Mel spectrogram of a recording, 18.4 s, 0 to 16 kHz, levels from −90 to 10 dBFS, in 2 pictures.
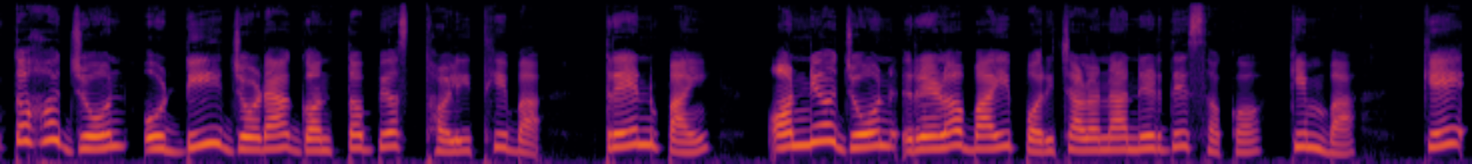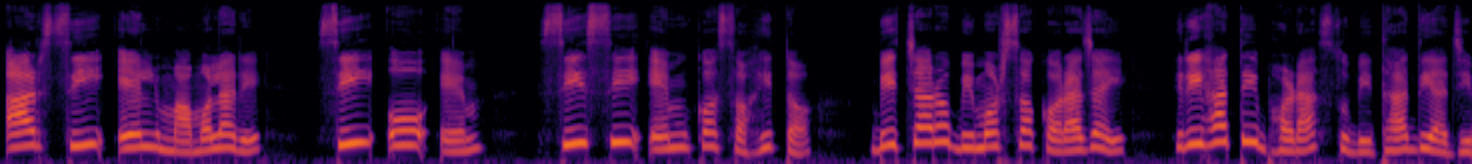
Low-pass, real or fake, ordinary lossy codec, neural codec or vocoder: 14.4 kHz; real; none; none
